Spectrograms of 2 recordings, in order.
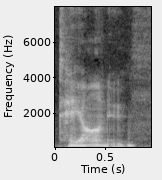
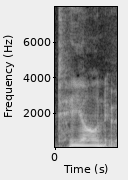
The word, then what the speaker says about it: Te Anau: So you'll notice in the last video, in a voiceover, I say Te Anau. And in all of the videos, it's always Te Anau. So apologies to anyone from New Zealand for the mispronunciation. It's Te Anau, apparently, I've been told.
